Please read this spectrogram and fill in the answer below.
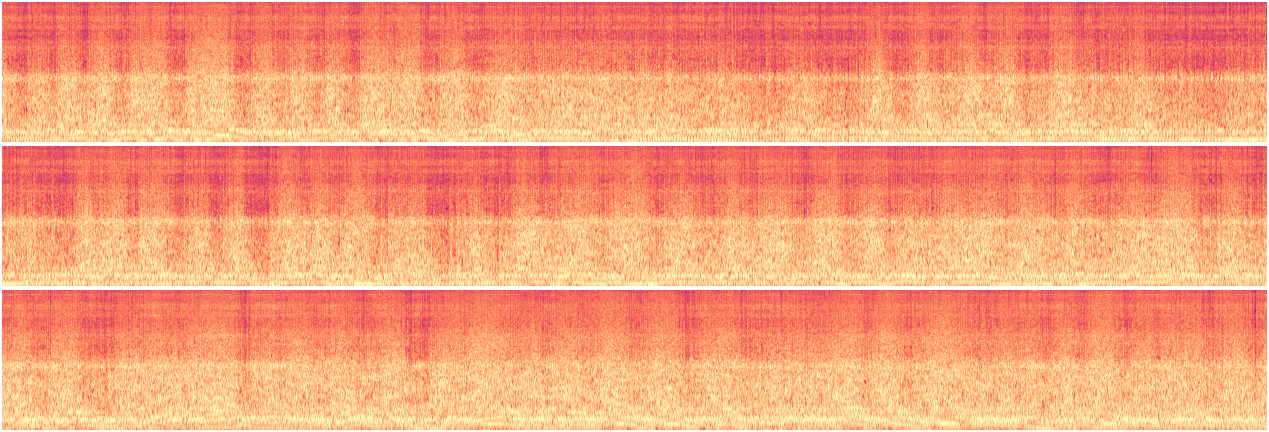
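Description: Engine and propeller of a small aerobatic plane running at power in flight, heard as a steady, loud, low-heavy rush mixed with wind noise on the wing-mounted camera.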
